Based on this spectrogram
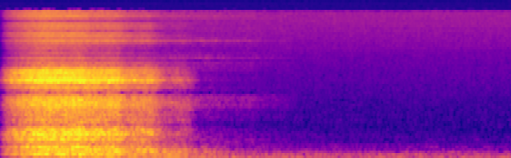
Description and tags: transition between two clips
transition, between, edit, clips, going, dark, two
